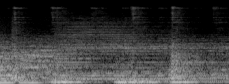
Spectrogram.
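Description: Gospel choir singing with instrumental backing: a low bass line that moves between held notes and a beat that lands about once a second.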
